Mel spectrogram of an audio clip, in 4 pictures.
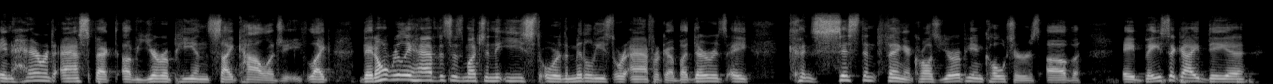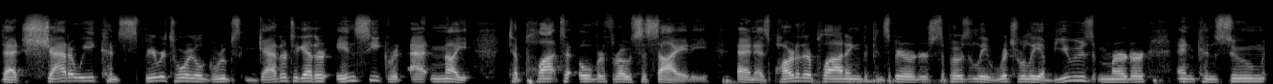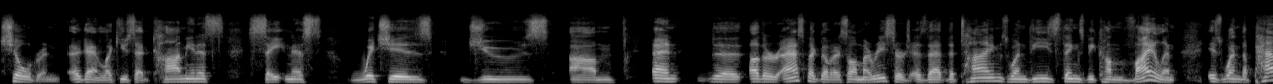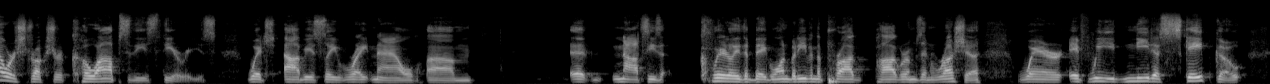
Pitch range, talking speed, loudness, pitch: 115-145 Hz, 150 wpm, -25 LUFS, 130 Hz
